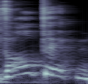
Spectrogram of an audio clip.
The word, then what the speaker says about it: Ball x Pit: Also, the X in Ball X Pit is silent. I thought it was, and then I saw a bunch of people saying the X, so I wasn't quite sure.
